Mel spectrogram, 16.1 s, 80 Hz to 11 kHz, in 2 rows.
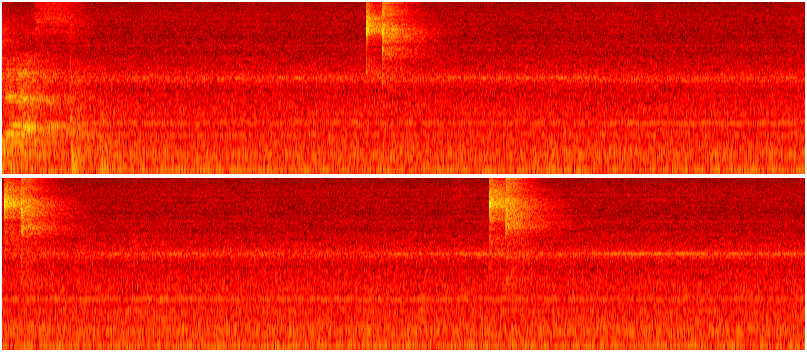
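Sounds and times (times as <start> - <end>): steady mechanical hum: 0.0 - 16.0
sharp clicks: 3.6 - 4.2, 8.0 - 8.6.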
